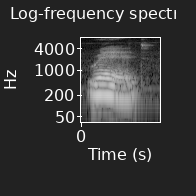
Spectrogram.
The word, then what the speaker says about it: read: R-E-A-D. Read. The spelling is the same as the spelling of the present. I read, okay? But the pronunciation of this verb in the past simple is read, like the color, okay?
